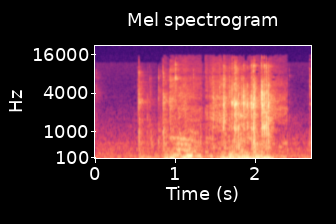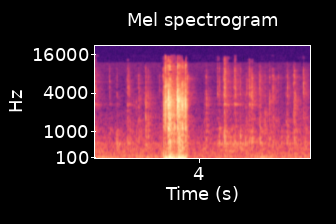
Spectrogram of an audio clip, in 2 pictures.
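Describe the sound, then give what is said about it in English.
Keys clatter as someone types on a computer keyboard, faint irregular runs of tapping with a short louder burst of keystrokes partway through, no voices. “I'm going to type out specifically what I want this to say”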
